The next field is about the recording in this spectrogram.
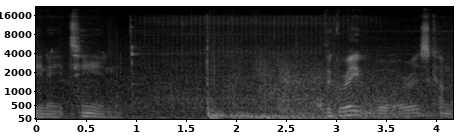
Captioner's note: gunfire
